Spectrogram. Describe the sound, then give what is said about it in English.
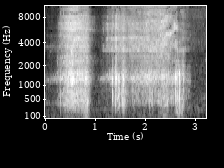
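A close, breathy yawn right against a microphone: a short airy intake, a brief pause, then a longer, strained exhale with a raspy, wheezy edge. No one speaks. “When you yawn, you're putting your mic in your mouth.”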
